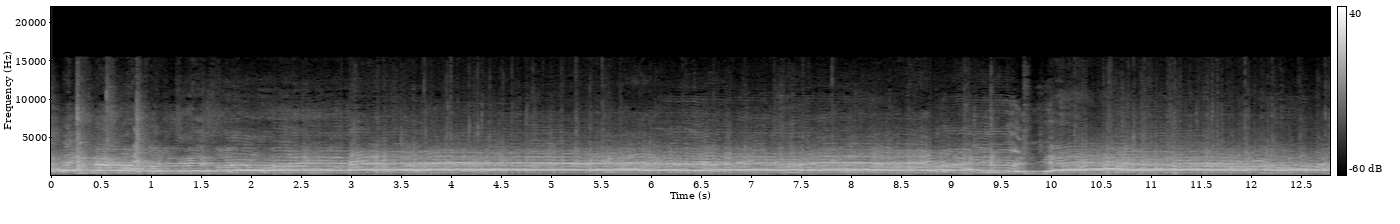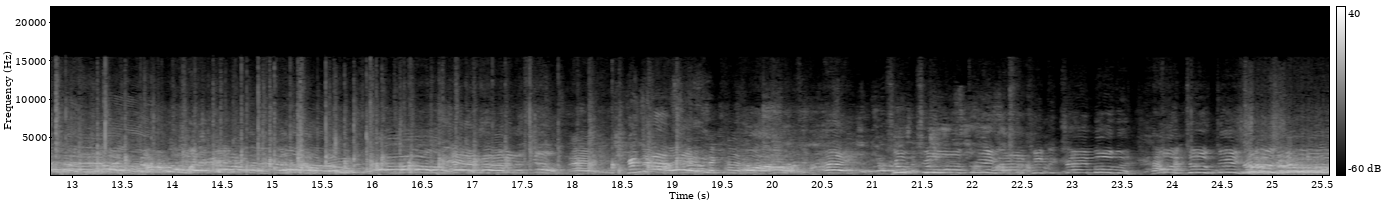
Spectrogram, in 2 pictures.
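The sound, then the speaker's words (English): The UTEP men's basketball team cheering and shouting together after winning their first game in the Conference USA tournament in five years, loud overlapping yells and whoops sustained throughout, with a few claps and rising excited bursts of voices. “That's coming from the UTEP men's basketball team after they won their first game in the Conference USA tournament in five long years.”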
